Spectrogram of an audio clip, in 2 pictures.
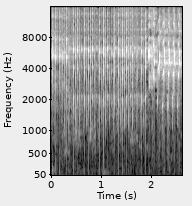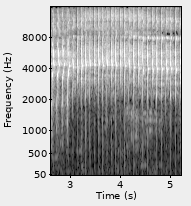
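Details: Long lovebird ngekek meant to draw other lovebirds into song: a rapid, harsh, high trill that jumps louder and higher after two seconds and continues as an even, machine-gun-like chatter.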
